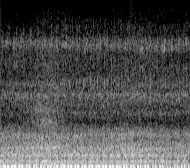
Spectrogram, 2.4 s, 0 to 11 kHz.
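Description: A 2023 Ducati Diavel V4 motorcycle engine while riding, a close, loud, steady pulsing throb with rhythmic low-end beats and wind noise, no talking.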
